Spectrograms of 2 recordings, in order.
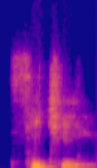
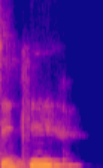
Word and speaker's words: Siki: Sichi, am I saying that right? No, it's English, it's pronounced Siki.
